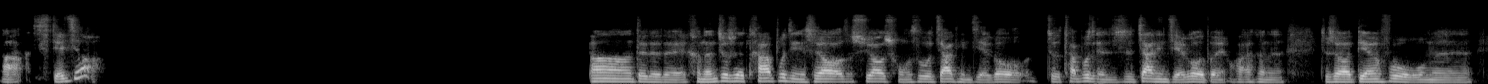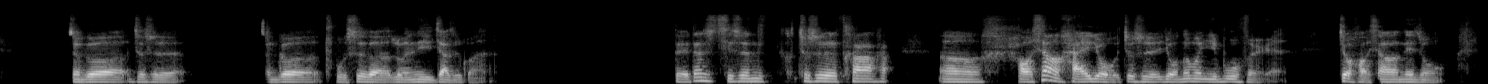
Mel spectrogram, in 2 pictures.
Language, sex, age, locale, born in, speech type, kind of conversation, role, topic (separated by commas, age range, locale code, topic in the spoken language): Chinese, male, 25-29, zh-CN, China, conversation, unstructured, none, 家庭结构的多样化会如何影响我们对“家”的理解？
